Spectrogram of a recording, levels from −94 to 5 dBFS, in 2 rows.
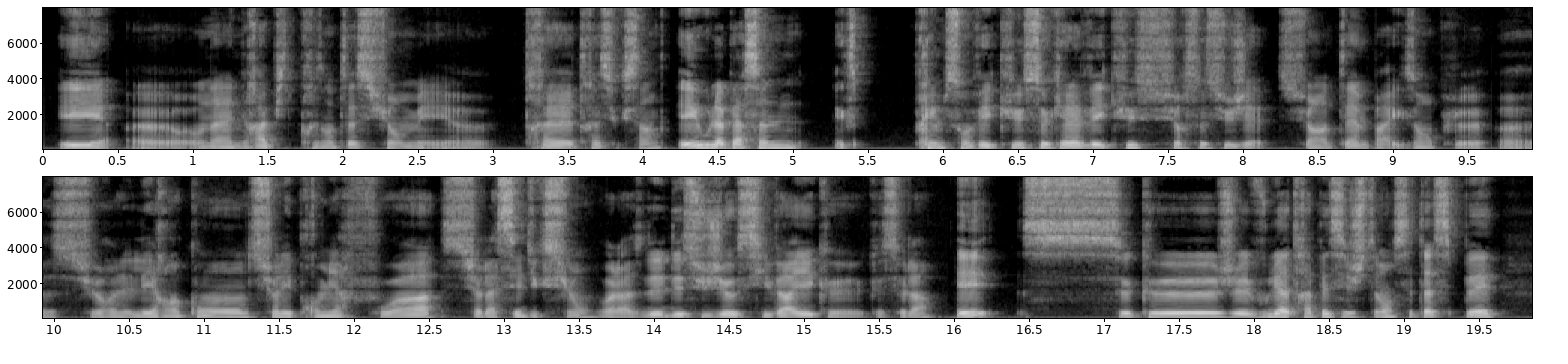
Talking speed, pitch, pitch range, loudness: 185 wpm, 110 Hz, 100-120 Hz, -26 LUFS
